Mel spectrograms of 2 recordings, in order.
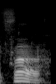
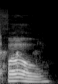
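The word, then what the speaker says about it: phở: And I did say pho. That's the correct way to say it. It ain't pho. Sound like Mr. T. I pity the foe.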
